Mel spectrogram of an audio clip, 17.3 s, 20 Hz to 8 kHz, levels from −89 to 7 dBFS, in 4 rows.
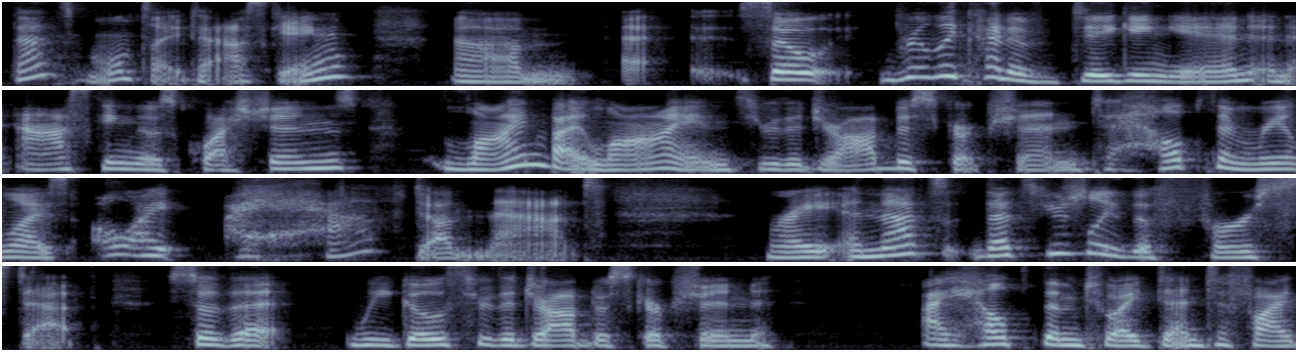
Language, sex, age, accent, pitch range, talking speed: English, female, 30-49, American, 190-235 Hz, 175 wpm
